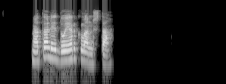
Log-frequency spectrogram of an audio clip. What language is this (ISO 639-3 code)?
chm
